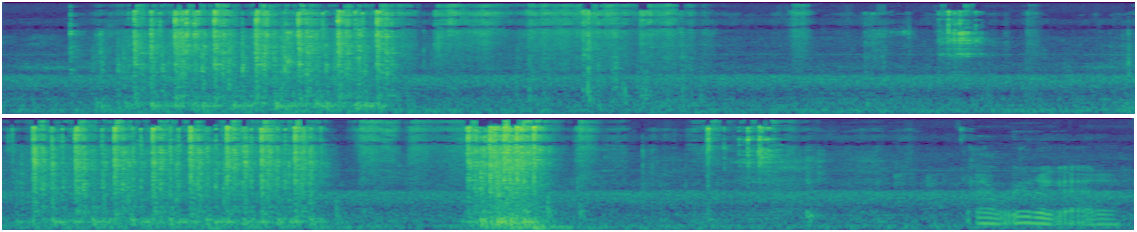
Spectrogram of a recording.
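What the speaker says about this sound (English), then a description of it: "I'm giving it a look over before I start sewing" Sewing machine stitching a circle handbag lining in short bursts of rapid close mechanical whirring separated by pauses, with handling clatter between runs.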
